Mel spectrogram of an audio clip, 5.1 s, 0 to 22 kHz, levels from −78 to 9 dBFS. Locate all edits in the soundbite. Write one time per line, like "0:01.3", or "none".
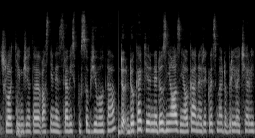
0:02.4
